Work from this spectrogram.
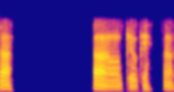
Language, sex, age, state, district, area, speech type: Malayalam, male, 45-60, Kerala, Kozhikode, urban, conversation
